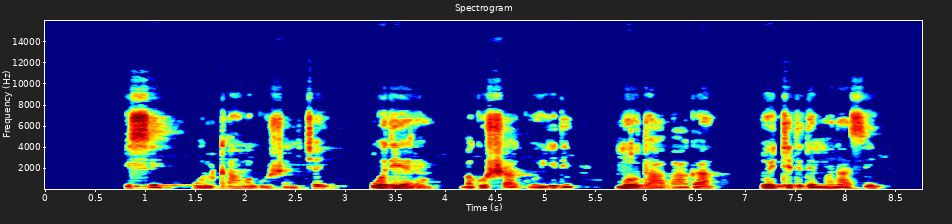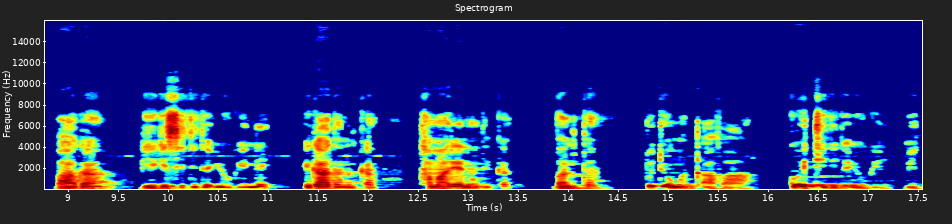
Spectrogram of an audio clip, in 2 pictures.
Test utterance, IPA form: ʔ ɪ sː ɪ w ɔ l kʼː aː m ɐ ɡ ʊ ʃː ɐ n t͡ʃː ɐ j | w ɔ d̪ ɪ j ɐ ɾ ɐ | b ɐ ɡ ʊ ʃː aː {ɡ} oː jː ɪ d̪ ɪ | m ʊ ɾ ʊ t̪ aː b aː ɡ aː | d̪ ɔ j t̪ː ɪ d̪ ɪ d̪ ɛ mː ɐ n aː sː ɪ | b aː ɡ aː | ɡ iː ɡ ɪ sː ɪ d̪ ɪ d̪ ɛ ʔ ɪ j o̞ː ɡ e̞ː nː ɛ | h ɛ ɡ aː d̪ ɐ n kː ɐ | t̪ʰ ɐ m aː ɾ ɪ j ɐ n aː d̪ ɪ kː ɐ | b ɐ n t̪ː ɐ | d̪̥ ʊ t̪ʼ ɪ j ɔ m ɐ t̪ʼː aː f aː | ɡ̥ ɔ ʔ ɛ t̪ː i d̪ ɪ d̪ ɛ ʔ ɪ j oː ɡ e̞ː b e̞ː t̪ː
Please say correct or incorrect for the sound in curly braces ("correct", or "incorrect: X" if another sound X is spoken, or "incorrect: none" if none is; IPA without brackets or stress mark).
correct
